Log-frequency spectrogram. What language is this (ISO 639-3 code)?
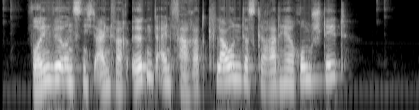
deu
